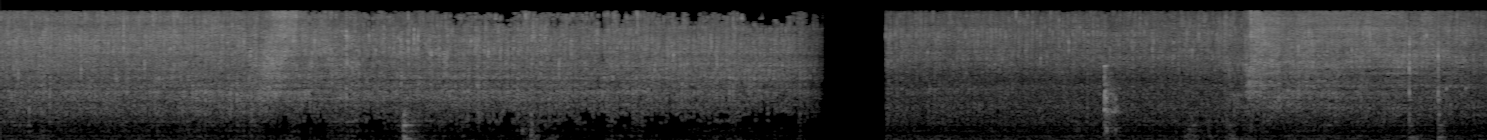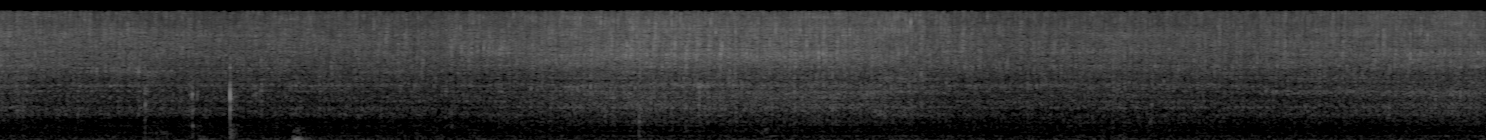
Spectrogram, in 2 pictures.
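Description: Chicken pieces frying in oily spiced masala in a wok: a steady sizzle while they are stirred, with a few light knocks of the spoon against the pan. The sound cuts out for half a second about eight seconds in, then the sizzle carries on more quietly.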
